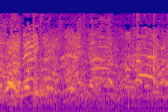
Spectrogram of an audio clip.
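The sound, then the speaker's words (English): A Washington County crowd at a baseball game, buzzing with loud, overlapping chatter and cheering voices in the top of the sixth inning of a tie game with runners on first and second. A steady, excited roar swells and rises in waves without a clear break. “And the Washington County crowd is getting loud because they are excited.”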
